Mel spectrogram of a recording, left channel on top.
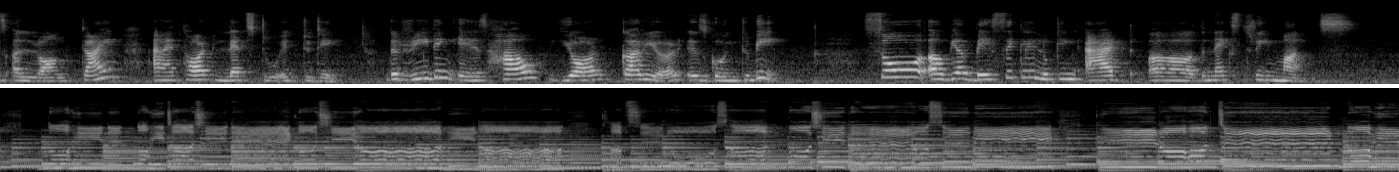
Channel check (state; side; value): different; both; correlation 0.00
